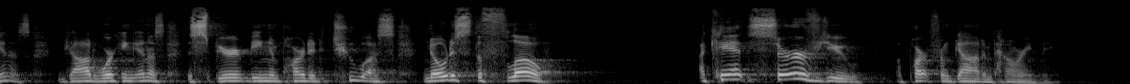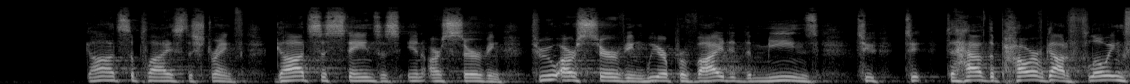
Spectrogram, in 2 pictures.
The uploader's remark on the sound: Midland Evangelical Free Church Sermon Audio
